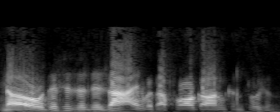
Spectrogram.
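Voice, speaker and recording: An actor playing a sardonic storyteller, narrating a 1950s radio crime drama in a deliberate, theatrical way. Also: male voice, mid-range voice, close to an everyday voice. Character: sardonic male storyteller relishing a grim murder tale. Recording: noisy, muffled 1950s radio recording.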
